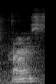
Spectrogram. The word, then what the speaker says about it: Primus: ever heard of them they're called the primus prime is how you pronounce that they suck yeah they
